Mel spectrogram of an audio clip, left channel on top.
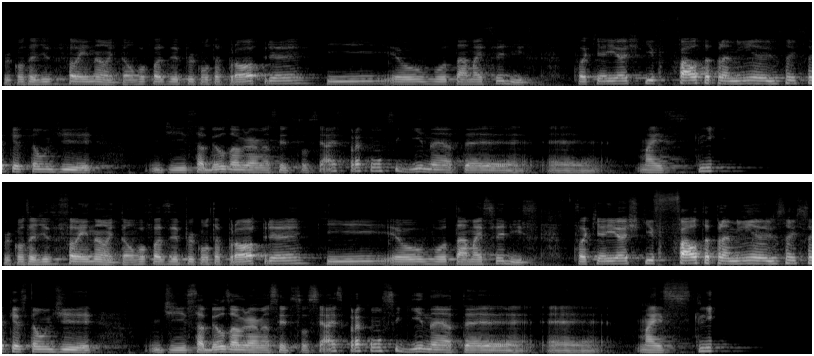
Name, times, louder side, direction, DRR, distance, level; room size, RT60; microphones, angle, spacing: voice 1, 0.0-9.1 9.6-14.1 14.5-15.2, right 3 dB, 55° right, 0.8 m, -29 dB
25.0 x 20.0 x 5.8 m
head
